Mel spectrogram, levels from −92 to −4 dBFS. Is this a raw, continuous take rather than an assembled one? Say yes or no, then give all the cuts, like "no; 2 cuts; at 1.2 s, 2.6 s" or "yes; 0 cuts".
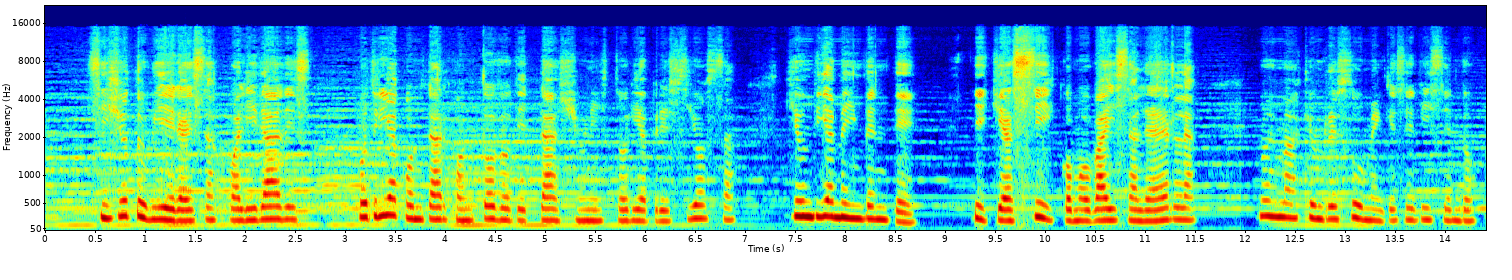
no; 1 cut; at 3.4 s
